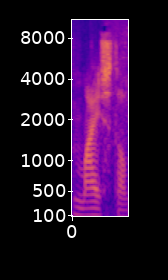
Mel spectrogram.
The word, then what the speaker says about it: Meister: Is it Meister? Is that how you say it? Yeah, it's Meister Llama.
